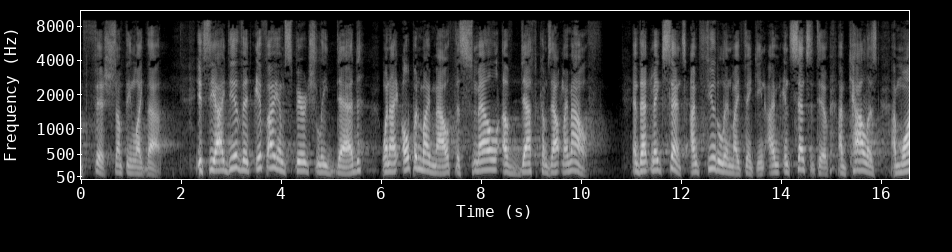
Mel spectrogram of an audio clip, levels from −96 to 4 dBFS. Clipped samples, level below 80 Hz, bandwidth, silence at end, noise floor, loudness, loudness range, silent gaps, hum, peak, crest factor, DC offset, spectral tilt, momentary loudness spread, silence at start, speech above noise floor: under 0.1%; -76 dBFS; 9.4 kHz; 0 s; -66 dBFS; -24 LUFS; 3 LU; none; none; -4 dBFS; 20 dB; under 0.1%; -4.5 dB/octave; 10 LU; 0 s; 42 dB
